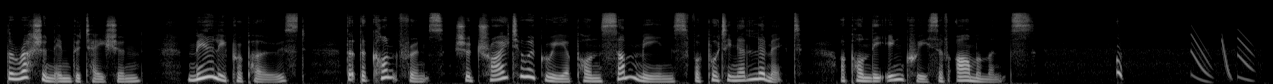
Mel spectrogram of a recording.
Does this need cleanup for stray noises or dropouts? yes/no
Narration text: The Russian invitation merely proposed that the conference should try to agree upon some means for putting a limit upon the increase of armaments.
yes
